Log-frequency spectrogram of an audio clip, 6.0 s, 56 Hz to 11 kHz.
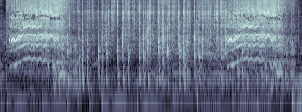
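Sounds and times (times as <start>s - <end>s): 
horse neighing: 0.1s - 2.1s, 3.1s - 5.9s
quick clip-clop of horse hooves: 0.4s - 5.9s.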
